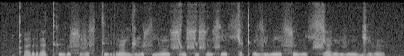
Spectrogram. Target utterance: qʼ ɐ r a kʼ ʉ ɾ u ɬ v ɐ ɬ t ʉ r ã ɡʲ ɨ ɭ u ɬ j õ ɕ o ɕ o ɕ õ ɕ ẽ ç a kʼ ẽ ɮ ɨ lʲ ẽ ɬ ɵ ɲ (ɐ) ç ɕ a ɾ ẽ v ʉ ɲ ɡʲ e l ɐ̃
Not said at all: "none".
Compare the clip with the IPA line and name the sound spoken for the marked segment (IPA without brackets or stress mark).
ɐ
